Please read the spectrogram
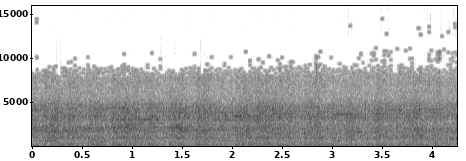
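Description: Steady low rumble of a slow-moving vehicle: engine and road noise.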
